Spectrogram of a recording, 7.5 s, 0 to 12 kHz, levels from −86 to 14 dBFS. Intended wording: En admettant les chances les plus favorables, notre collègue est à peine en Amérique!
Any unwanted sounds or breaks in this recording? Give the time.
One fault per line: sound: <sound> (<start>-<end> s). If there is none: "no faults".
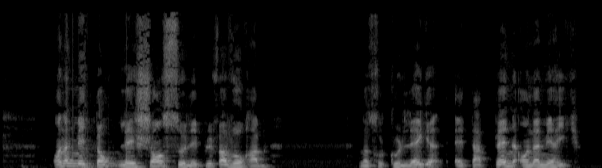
no faults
